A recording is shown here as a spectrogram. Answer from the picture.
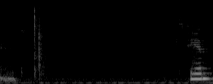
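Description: Hands handling cardstock on a stamp: one short tap of paper, then faint rubbing of palms over the sheet.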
